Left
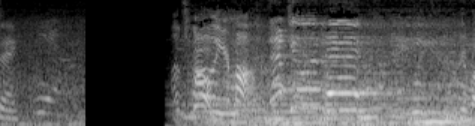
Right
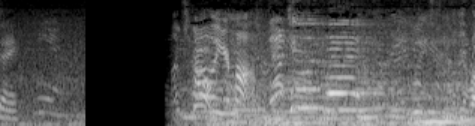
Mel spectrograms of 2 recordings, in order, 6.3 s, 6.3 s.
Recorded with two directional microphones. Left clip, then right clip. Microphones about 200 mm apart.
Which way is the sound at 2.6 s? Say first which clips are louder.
Right 1 dB; 5° left (ahead or behind).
